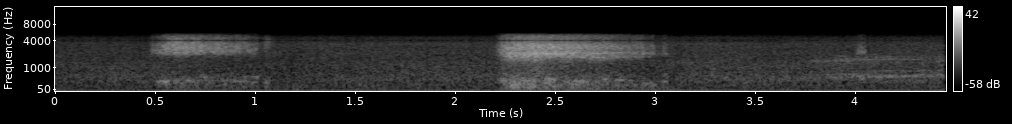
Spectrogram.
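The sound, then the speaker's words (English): Deep breaths taken during a guided healing exercise: two long, hissing rushes of air with a pause between them, followed by a fainter stir of breath near the end. “And take 3 nice deep breaths.”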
